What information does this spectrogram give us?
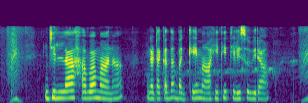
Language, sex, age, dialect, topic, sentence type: Kannada, female, 18-24, Mysore Kannada, agriculture, question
